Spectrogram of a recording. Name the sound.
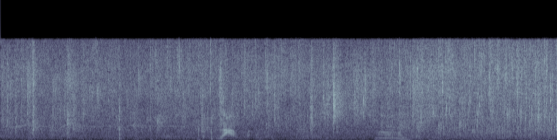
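rain falling on surfaces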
